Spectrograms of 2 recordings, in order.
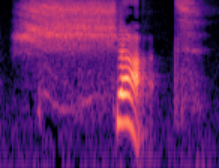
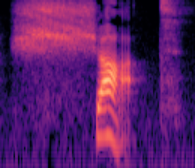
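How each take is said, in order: First: The vowel is said with rounded, pushed-out lips. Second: The vowel is open and unrounded, Korean-like. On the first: The speaker calls it right. "입술을 조금 내밀어 주시면서" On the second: The speaker calls it wrong. "shot 이렇게 말하기보다는"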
